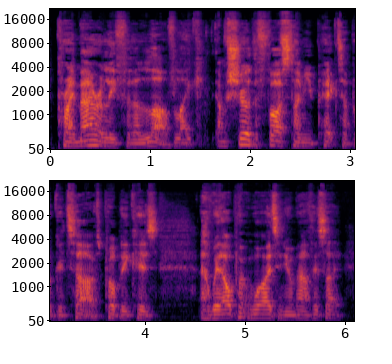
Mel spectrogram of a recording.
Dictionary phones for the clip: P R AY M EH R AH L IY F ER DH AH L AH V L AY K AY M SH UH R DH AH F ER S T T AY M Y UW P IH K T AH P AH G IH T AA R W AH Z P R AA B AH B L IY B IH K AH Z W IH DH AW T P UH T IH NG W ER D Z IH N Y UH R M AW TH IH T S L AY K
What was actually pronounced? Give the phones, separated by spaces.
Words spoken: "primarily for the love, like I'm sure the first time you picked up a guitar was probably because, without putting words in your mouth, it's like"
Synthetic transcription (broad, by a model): P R AY M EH R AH L IY F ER DH AH L AH V L AY K AY M SH UH R DH AH F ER S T T AY M Y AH P IH K T AH P AH G IH T AA R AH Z P R AA B AH B L IY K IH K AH W IH DH AW T P UH T IH NG W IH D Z IH N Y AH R M AW TH IH T S L AY K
